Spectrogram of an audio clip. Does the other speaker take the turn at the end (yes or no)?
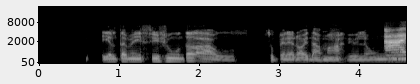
yes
